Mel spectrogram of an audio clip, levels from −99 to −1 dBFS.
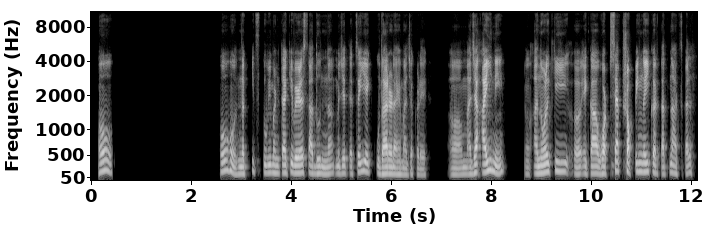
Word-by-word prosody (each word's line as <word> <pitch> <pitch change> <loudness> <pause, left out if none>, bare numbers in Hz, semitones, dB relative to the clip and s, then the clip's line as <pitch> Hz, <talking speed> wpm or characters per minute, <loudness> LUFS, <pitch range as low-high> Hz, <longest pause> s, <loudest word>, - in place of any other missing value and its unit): हो. 185 0 0 2.2
हो, 180 +3 -1
हो, 180 -9 -2
नक्कीच. 135 +9 -5
तुम्ही 155 0 -3
म्हणताय, 150 0 +1
की 165 +4 -4
वेळ 150 0 +6
साधून 140 -2 -3
ना. 135 +2 -4
म्हणजे 140 0 -4
त्याचंही 170 +7 -2
1 175 +1 -2
उदाहरण 135 -1 +4
आहे 125 -1 -1
माझ्याकडे. 120 -1 -9 0.5
अ, 120 0 -6
माझ्या 130 +5 +2
आईने 165 -5 +6 0.6
अनोळखी 160 +6 +1 0.5
एका 140 +1 +1
WhatsApp 175 +7 +1
शॉपिंग 175 0 +2
ही 170 - +8
करतात 135 -4 -3
ना 155 - -2
आजकाल. 140 +2 -6
145 Hz, 135 wpm, -25 LUFS, 135-170 Hz, 2.2 s, ही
